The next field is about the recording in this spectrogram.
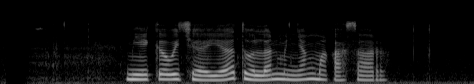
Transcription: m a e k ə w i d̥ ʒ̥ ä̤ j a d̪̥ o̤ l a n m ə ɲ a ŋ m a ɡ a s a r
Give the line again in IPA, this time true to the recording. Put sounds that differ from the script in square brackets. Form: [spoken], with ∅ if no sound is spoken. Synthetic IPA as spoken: m [i] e k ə w i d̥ ʒ̥ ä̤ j a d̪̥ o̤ l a n m ə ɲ a ŋ m a [k] a s a r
